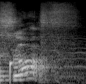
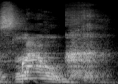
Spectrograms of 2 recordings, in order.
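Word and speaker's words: Slough: people the right thing there is a sloth oh no it's not a sloth it's a slag wait we just learned something the gh at the end of a word goes silent so what is it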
